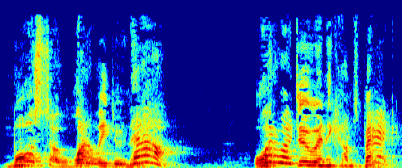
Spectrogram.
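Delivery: hammed-up worried questioning; retold panic. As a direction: act out an urgent, flustered appeal.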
